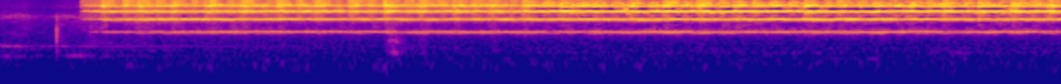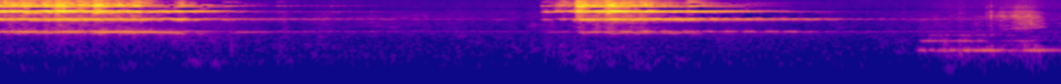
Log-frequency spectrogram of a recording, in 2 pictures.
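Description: Altar bell rung for about eight seconds to mark the elevation of the consecrated chalice, then a second shorter ring near eleven seconds in that dies away. A low steady note begins just before the end.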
